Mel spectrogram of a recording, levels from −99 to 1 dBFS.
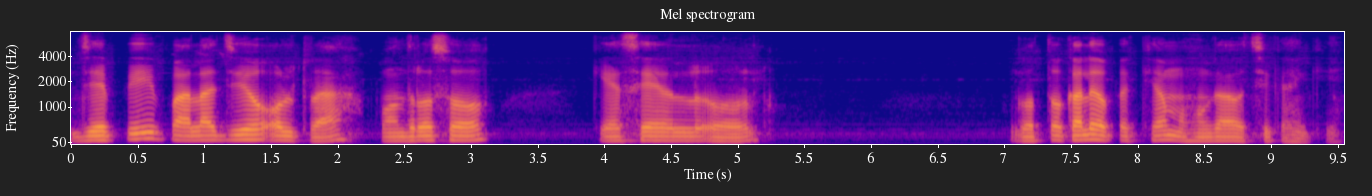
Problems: none marked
